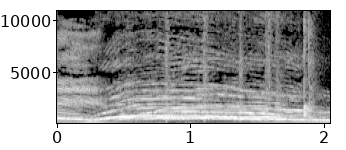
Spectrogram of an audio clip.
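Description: Loud, close shouting and whooping from a few male voices, one long rising yell held for about two seconds over rowdy background voices, like band members hollering together.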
